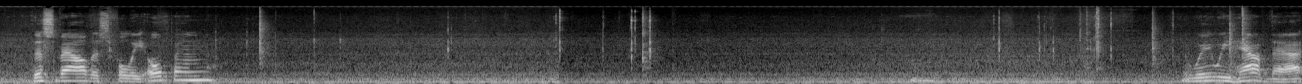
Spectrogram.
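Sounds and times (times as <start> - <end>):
low background hum: 0.0 - 13.0
light sharp mechanical clicks: 5.5 - 6.6.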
